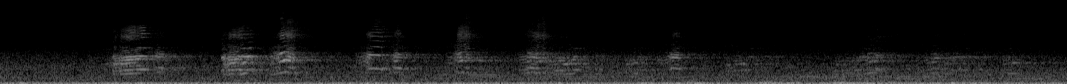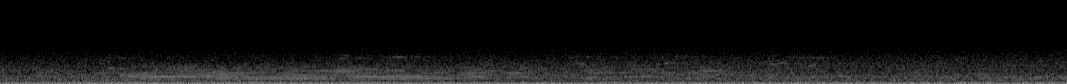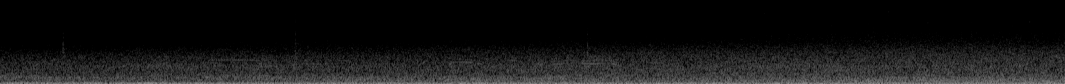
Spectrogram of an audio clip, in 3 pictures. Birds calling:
Canada Goose (Branta canadensis)

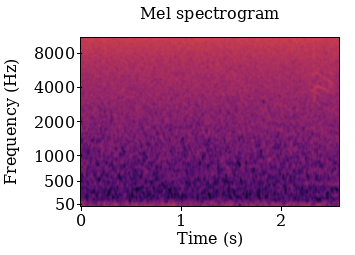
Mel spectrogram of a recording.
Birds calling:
Hawaii Amakihi (Chlorodrepanis virens)

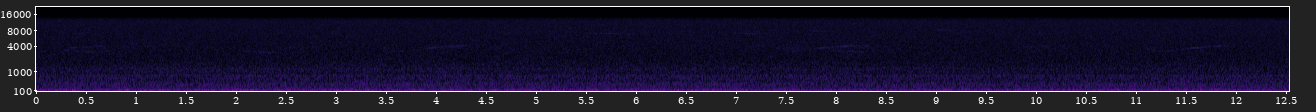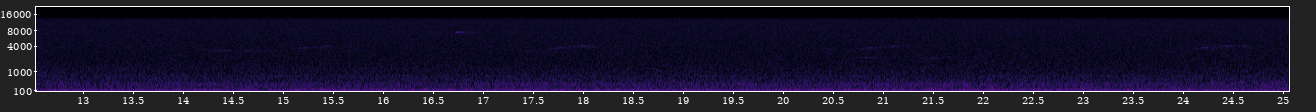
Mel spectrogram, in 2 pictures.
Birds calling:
unidentified bird

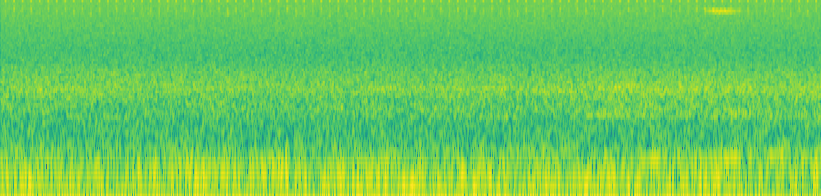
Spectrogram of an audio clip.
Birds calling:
Brown Creeper (Certhia americana)

